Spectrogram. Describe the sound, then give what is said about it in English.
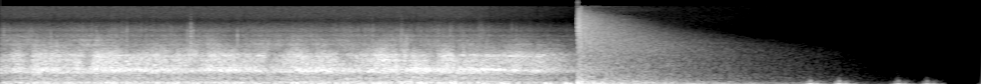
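World War II air raid bombing: a loud, pulsing aircraft engine drone breaks into a sudden sharp explosion that decays slowly, then a few dull, low thumps follow. “Air raids. Strategic bombing during World War II”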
